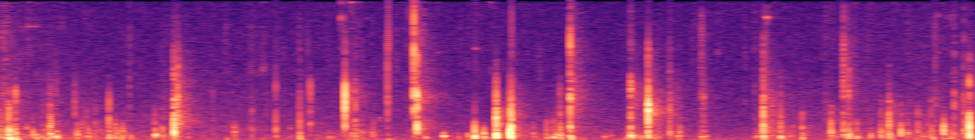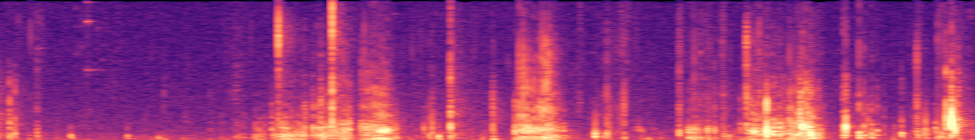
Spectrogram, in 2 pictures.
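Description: Fingertips squeeze, crinkle and run along the zipper edge of a medium clear heavy plastic (vinyl) zippered storage bag with white trim, filled with a folded dark plaid fabric item. Dense, sharp, bright crackles and ticks come in quick irregular bursts with almost no low end. The crinkling grows fuller and louder in the second half.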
